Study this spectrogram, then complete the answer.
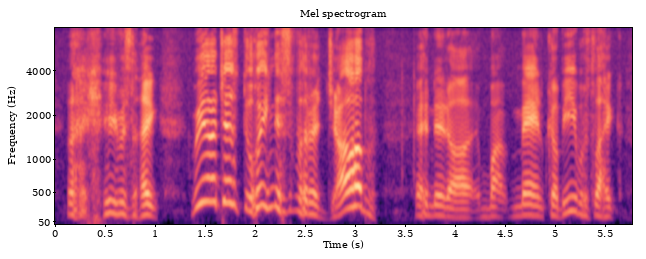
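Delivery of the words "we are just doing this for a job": put-on high, sing-song Irish lilt, pleading. Retelling what a fighter said to Khabib mid-fight, in his Irish accent. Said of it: "In his Irish accent".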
